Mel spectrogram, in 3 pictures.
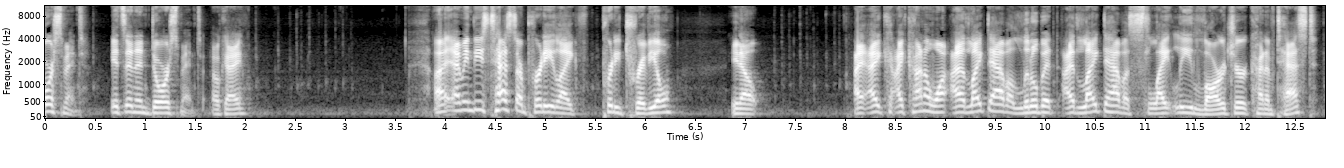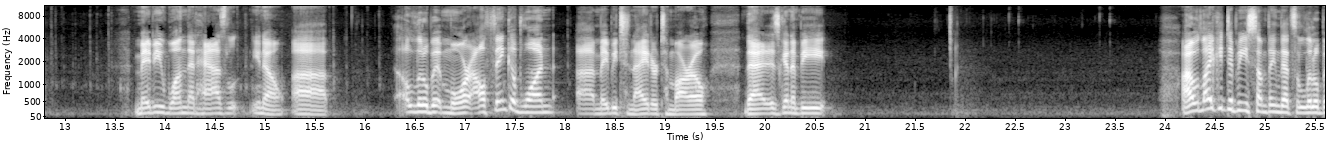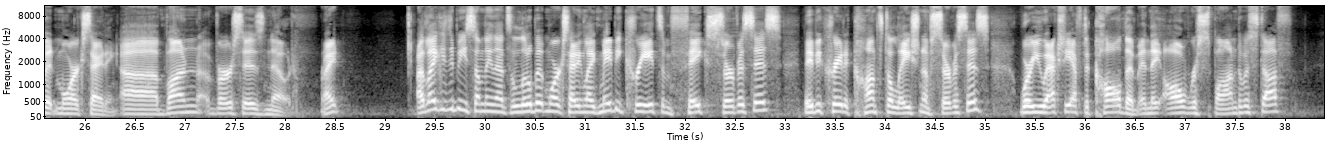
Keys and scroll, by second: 0.5 ctrl+c, 0.6 ctrl+c, 1.8 ctrl+a, 2.0-18.3 typing, 2.2 ctrl+c, 10.7 ctrl+c, 12.0 ctrl+a, 12.0 ctrl+c, 12.2 ctrl+c, 15.5 ctrl+c, 15.8 alt++, 16.2 ctrl+t, 19.4 Return, 26.5-28.5 typing.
